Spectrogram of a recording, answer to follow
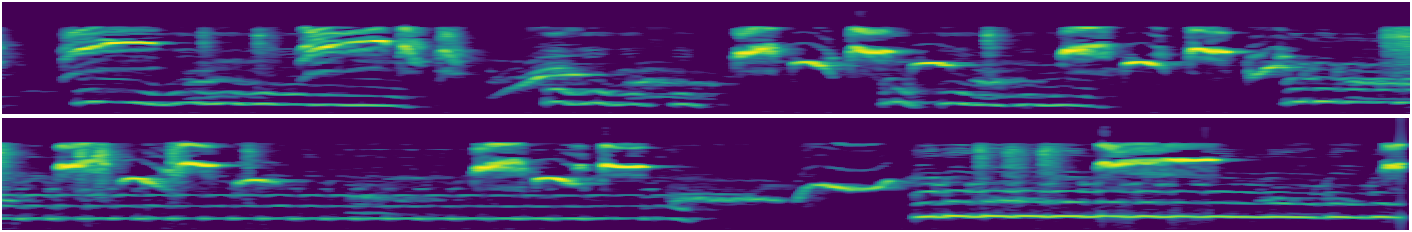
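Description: A shama singing loud, rapid phrases of swooping whistled notes that rise and fall. A steady, low, wavering tone runs beneath the song from about halfway through, breaks off briefly, and returns near the end.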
